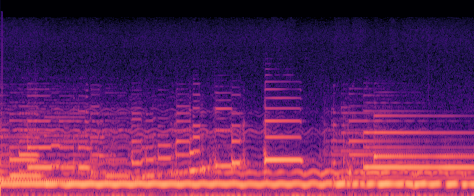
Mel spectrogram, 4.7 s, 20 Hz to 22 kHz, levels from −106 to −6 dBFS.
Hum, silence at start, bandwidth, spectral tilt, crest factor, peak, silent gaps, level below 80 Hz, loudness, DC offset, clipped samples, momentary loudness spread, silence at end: none; 0 s; 5 kHz; -10 dB/octave; 12 dB; -16 dBFS; none; -52 dBFS; -28 LUFS; under 0.1%; under 0.1%; 4 LU; 0 s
